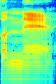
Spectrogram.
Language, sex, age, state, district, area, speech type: Kannada, male, 18-30, Karnataka, Chikkaballapur, rural, read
